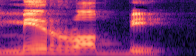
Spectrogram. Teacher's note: مر ربی کے اندر نون ساکن کی وجہ سے ادغام پایا جاتا ہے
